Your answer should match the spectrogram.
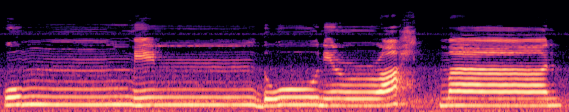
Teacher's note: کم کے اندر میم ساکن کے بعد ایک میم مشدد آ گیا ہے تو یہاں پہ بھی غنہ ہوگا۔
